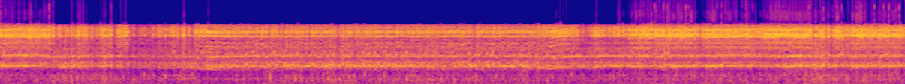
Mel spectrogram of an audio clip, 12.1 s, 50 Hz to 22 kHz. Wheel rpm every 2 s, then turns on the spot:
220, 200, 200, 200, 220, 230.
none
